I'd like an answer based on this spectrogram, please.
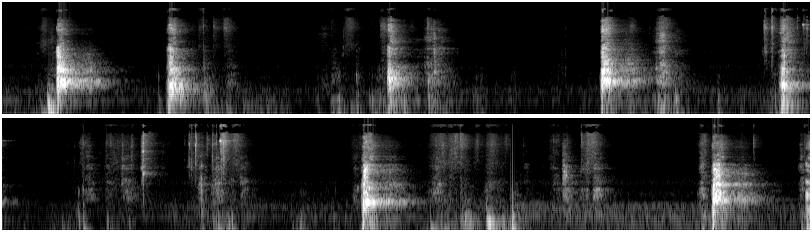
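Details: Pit bull scared of a new toy dinosaur holding a lollipop, unsure whether to play or flee; short sharp barks and huffs come in scattered bursts every few seconds, with quiet pauses and faint rustling between them.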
